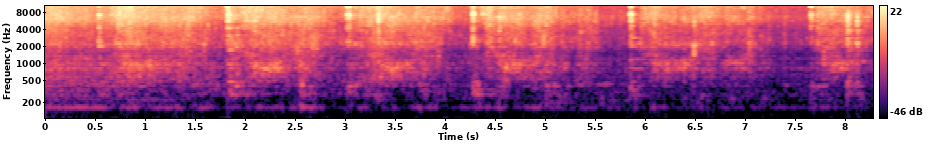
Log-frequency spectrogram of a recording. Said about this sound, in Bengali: মশলার সঙ্গে চিকেনগুলোকে ভালো করে কষিয়ে নেব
